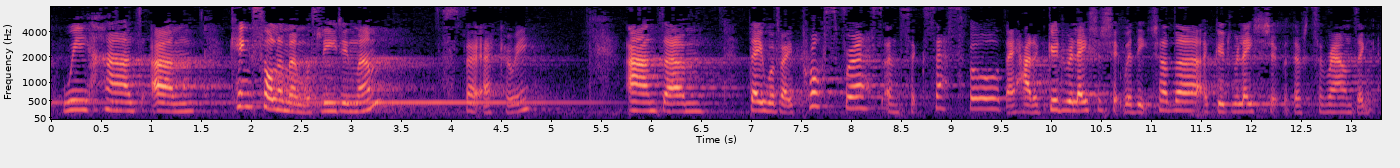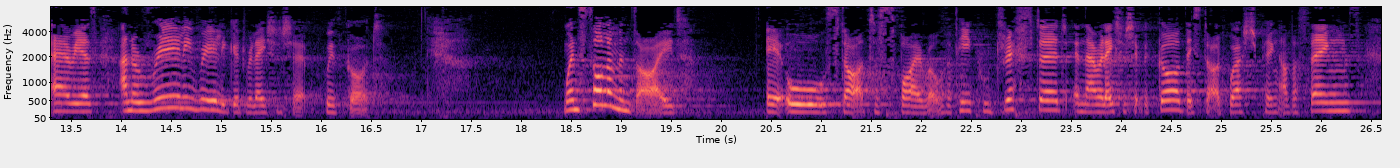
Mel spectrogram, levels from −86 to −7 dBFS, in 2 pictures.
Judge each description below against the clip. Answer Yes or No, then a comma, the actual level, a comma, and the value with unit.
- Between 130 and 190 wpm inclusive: Yes, average, 140 wpm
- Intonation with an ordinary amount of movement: Yes, average, 4.4 semitones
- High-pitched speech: Yes, high, 225 Hz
